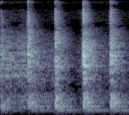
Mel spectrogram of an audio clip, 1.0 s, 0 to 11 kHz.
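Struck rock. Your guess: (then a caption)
Resonant. A stone is struck repeatedly and rings with a drum-like tone. It gives five distinct knocks, evenly spaced about 0.2 seconds apart, each with a short, bright ring centered around a mid pitch.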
